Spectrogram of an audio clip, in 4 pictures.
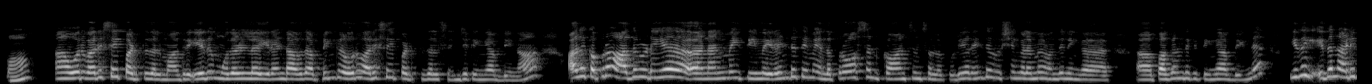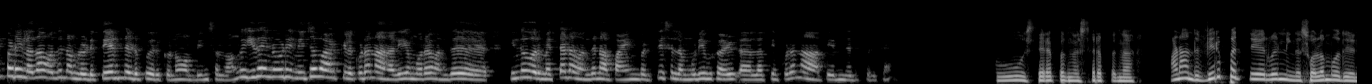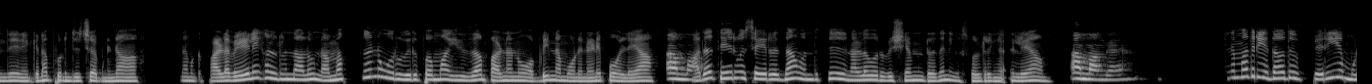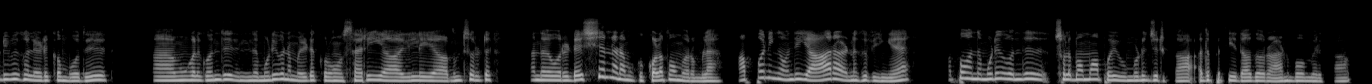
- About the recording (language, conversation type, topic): Tamil, podcast, பல வாய்ப்புகள் இருந்தாலும், எந்த அடிப்படையில் நீங்கள் ஒரு விருப்பத்தைத் தேர்வு செய்வீர்கள்?
- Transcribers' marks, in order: in English: "ப்ரோசன் கான்ஸ்ன்னு"; in English: "மெத்தேட"; static; other background noise; in English: "டெஷிஷன்ல"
